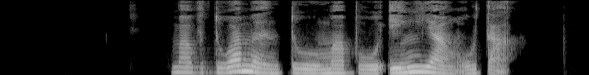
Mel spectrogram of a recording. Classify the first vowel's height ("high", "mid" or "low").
low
